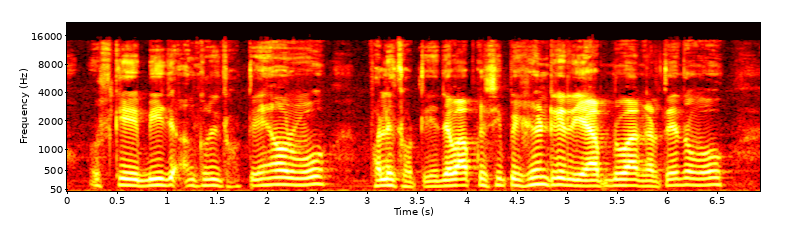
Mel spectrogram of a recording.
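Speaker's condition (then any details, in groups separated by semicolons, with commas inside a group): Cerebral palsy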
